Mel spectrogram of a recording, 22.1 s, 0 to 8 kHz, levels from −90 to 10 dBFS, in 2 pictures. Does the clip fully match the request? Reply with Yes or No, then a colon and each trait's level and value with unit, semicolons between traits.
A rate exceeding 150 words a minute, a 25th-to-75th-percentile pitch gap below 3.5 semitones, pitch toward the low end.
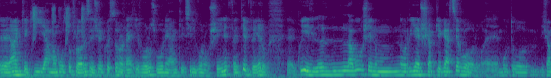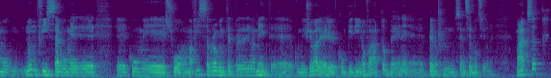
Yes: average, 160 wpm; narrow, 2.6 semitones; low, 125 Hz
